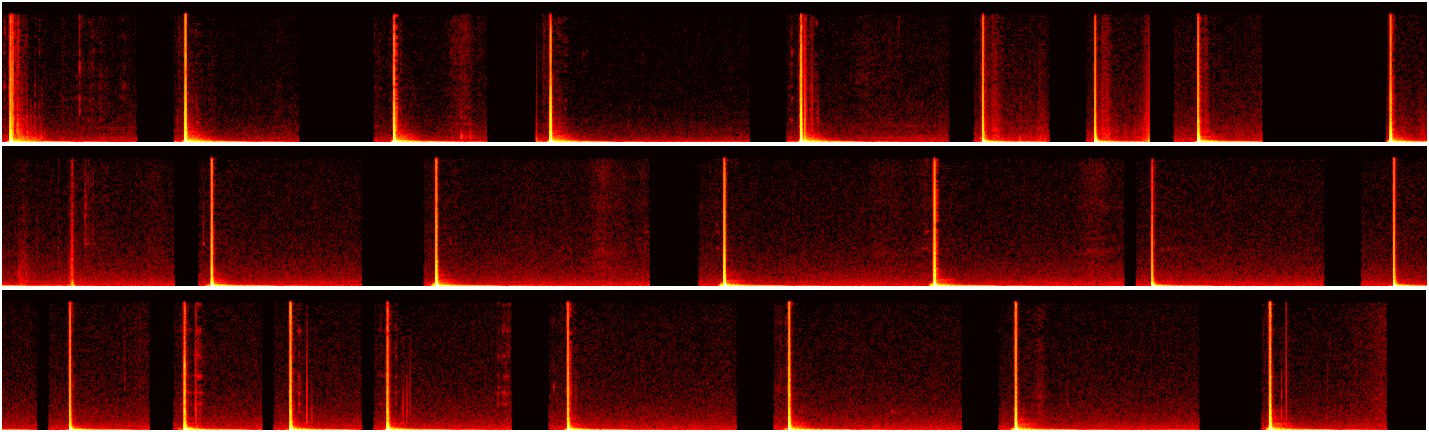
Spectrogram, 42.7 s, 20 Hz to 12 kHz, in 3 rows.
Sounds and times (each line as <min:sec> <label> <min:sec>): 0:00.0 Kick 0:00.6
0:01.8 Kick 0:02.4
0:03.9 Kick 0:04.5
0:05.4 Kick 0:06.0
0:07.9 Kick 0:08.6
0:09.8 Kick 0:12.6
0:13.8 Kick 0:15.0
0:16.3 Kick 0:16.8
0:18.6 Kick 0:19.0
0:21.4 Kick 0:21.9
0:25.7 Kick 0:26.1
0:28.2 Kick 0:28.6
0:29.2 Kick 0:29.6
0:30.3 Kick 0:30.8
0:31.4 Kick 0:32.8
0:34.2 Kick 0:34.6
0:36.4 Kick 0:36.8
0:38.6 Kick 0:39.1
0:41.1 Kick 0:41.7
